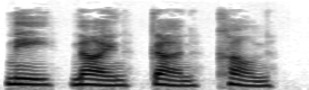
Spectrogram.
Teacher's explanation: And uh use your voice the the sound N comes through your nose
